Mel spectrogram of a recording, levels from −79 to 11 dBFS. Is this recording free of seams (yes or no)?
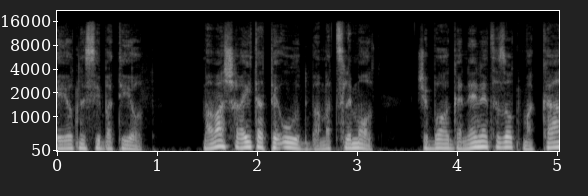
yes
